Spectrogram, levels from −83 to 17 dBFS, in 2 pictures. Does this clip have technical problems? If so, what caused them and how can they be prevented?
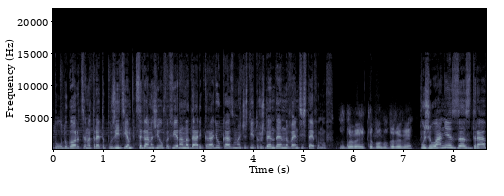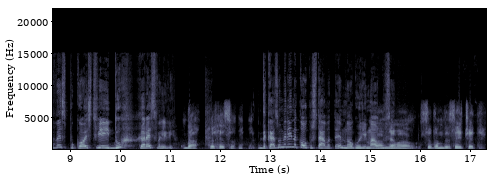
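No, this clip does not have technical problems, so there is nothing that needs preventing.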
